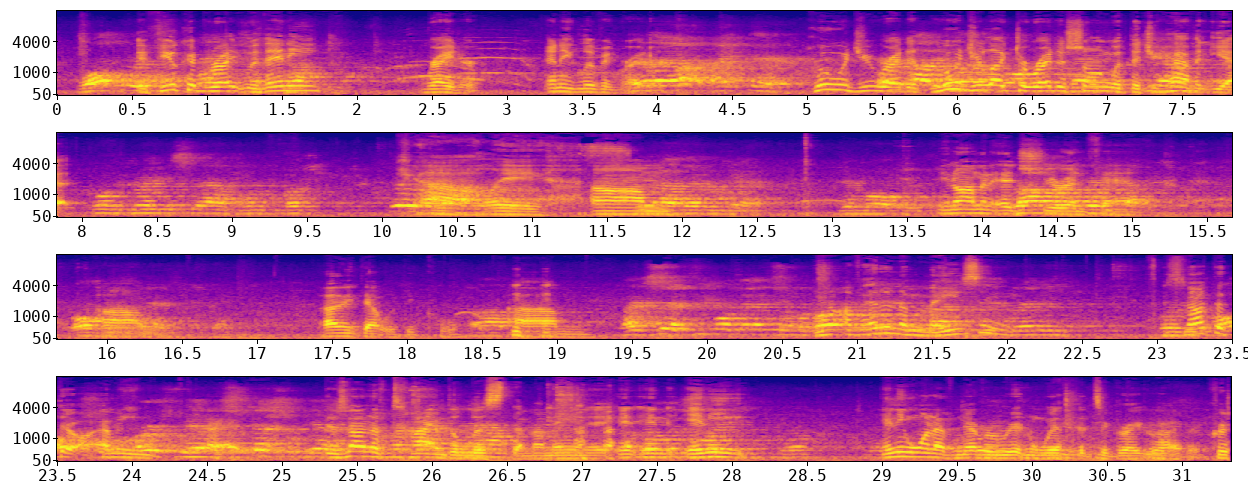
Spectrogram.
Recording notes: At the 18th annual John Jarrard Foundation concert at the Brenau University Front Lawn in Gainesville, Georgia. There's a lot of background noise, but you can understand the conversation.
